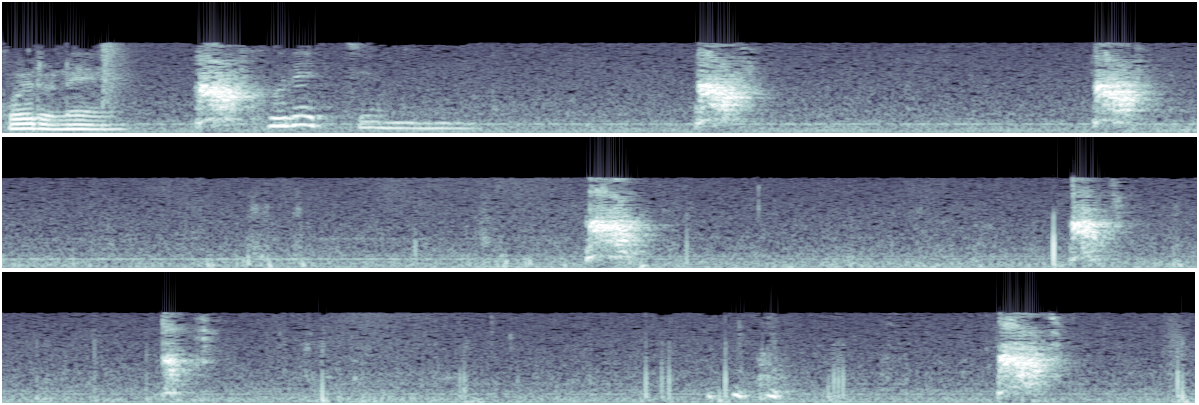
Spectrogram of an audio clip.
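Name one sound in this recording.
A small dog barks in sharp, high yaps.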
